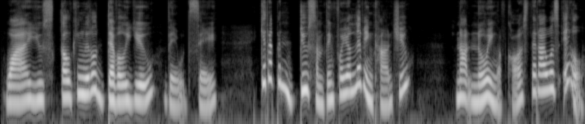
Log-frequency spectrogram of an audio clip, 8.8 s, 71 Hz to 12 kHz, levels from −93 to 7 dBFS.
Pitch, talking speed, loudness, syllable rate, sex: 220 Hz, 180 wpm, -19 LUFS, 4.8 syllables/s, female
